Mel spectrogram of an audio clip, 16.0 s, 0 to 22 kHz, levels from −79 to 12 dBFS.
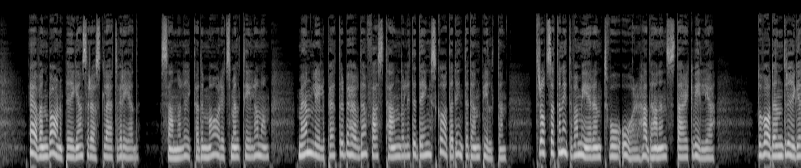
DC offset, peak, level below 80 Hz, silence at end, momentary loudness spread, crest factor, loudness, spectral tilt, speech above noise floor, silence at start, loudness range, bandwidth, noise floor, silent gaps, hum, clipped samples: under 0.1%; 0 dBFS; -46 dBFS; 0 s; 8 LU; 16 dB; -15 LUFS; -4.5 dB/octave; 35 dB; 0 s; 3 LU; 16.5 kHz; -50 dBFS; none; none; under 0.1%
